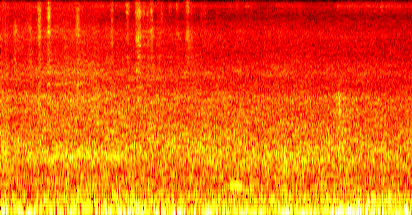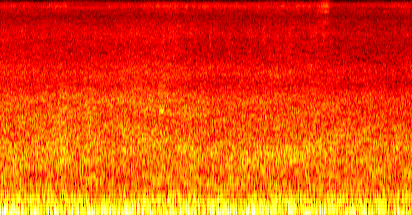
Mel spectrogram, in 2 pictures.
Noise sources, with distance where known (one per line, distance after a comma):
engine of unclear size, far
